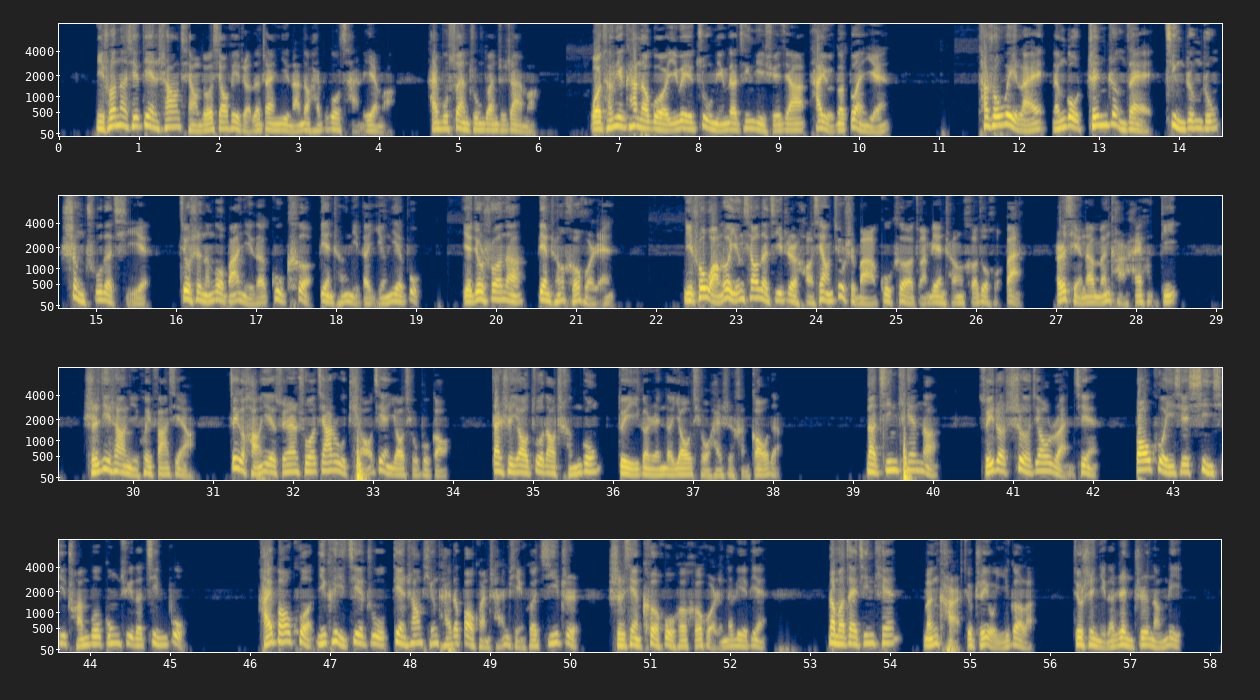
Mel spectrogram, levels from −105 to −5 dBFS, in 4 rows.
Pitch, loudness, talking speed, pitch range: 135 Hz, -19 LUFS, 250 characters per minute, 115-165 Hz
